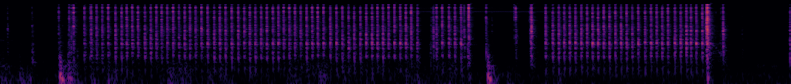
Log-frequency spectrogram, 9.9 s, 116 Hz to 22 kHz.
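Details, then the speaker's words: Sanyo M7770K boombox cassette deck, not yet repaired and never having played a tape, tested on fast forward with a cassette in; rapid, even clicking with short stops comes from one reel, so the transport clatters instead of winding. "that's not a noise it should be making why is it making that noise it's look literally coming from this reel for some reason that is strange"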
